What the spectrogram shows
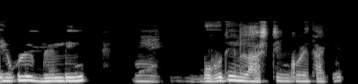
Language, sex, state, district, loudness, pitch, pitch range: Bengali, male, West Bengal, Dakshin Dinajpur, -14 LUFS, 155 Hz, 140-165 Hz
